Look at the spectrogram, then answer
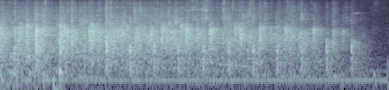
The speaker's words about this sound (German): So, danke für eure schauspielerische Brillanz und Hilfe. Gebt denen mal einen Applaus.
